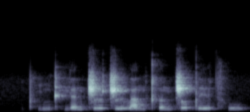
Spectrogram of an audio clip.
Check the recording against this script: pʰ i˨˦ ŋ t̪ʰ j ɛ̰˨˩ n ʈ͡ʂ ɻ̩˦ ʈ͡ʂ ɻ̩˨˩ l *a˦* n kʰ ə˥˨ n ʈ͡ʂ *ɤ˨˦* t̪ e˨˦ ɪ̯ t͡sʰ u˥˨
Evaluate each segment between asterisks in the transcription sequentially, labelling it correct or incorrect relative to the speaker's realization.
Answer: correct, incorrect: ɤ˥˨

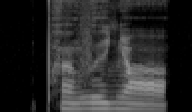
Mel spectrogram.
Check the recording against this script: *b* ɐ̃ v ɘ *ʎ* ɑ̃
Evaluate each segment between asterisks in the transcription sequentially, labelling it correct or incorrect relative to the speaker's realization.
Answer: incorrect: pʰ, correct

